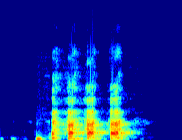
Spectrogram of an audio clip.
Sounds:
Laughter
